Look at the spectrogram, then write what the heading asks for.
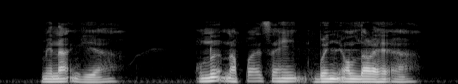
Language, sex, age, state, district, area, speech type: Santali, male, 30-45, Jharkhand, East Singhbhum, rural, spontaneous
